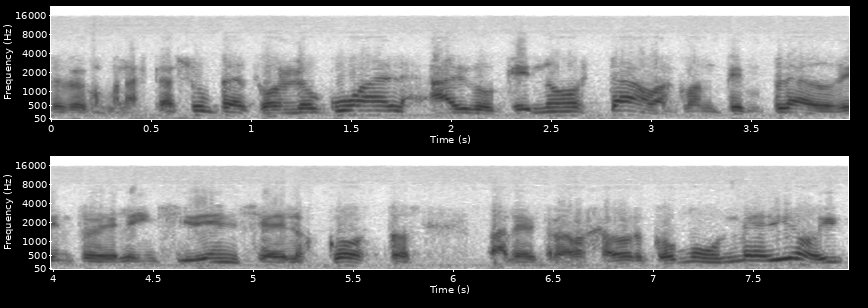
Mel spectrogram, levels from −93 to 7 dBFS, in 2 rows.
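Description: No technical faults occur anywhere in the audio, so there is nothing to place in time order.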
